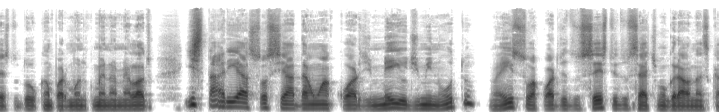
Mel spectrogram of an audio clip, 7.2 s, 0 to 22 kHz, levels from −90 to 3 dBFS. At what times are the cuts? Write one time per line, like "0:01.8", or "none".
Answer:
0:04.8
